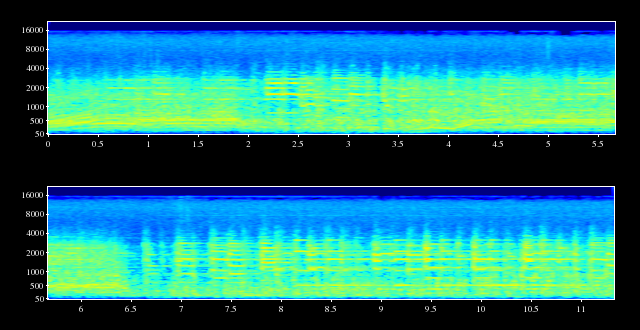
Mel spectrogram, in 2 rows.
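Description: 1973 drag racing cars roaring at the strip during the IHRA Northern Nationals, a loud sustained engine howl with rising and falling pitch, then a shift to a steadier droning blare, heard from a distance over constant crowd and track noise.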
